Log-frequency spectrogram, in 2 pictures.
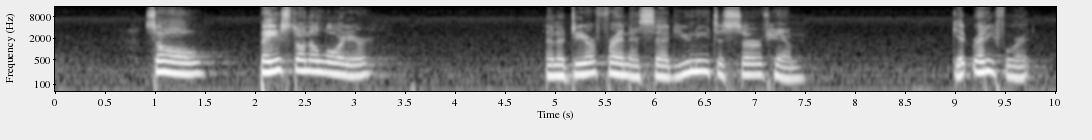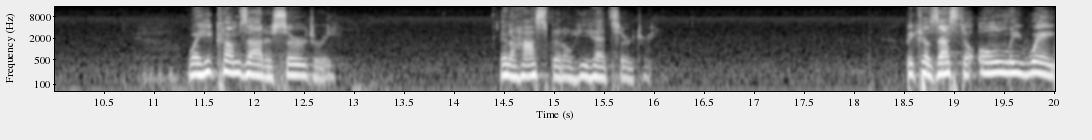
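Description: A woman speaks through a microphone in phrases with pauses, echoing in a large hall.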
